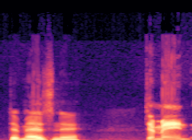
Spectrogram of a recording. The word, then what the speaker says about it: Demesne: We have encountered another abandoned gateway, this time near Abaddon's Demesne. Domain. It's pronounced domain.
